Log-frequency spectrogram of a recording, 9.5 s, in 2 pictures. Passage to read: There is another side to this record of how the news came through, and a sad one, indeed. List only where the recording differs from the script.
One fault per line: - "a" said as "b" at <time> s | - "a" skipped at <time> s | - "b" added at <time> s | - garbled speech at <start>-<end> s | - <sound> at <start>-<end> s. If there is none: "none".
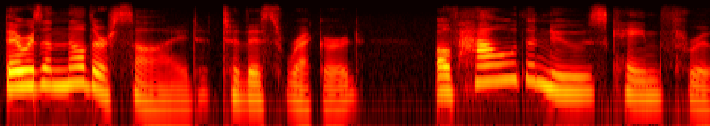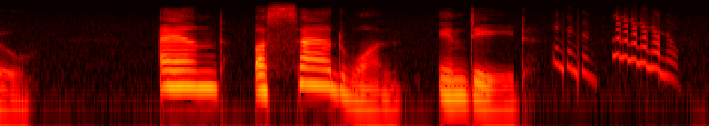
- chirp at 8.4-9.3 s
